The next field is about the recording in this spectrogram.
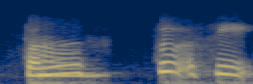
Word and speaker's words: संस्तुसि: तत्र खलु संस्तुसि इति तथा भवति संस्तुसि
